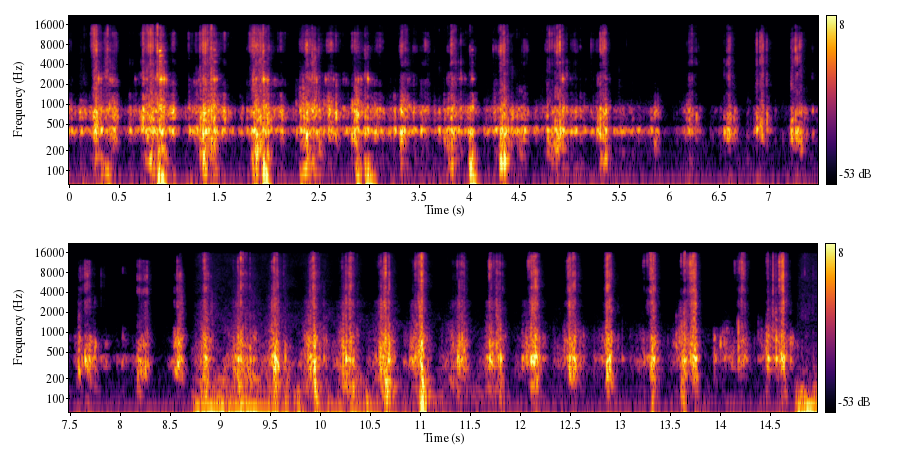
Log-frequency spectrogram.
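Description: A small, soft white rubber ghost toy covered in spikes is squeezed and scratched with long nails. It makes a rapid, uneven run of crunchy, scratchy scrapes with a rubbery squeaking tone through the first half. The strokes then turn sharper and more regular, with a soft low thud under them.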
